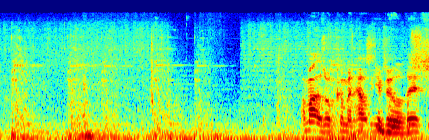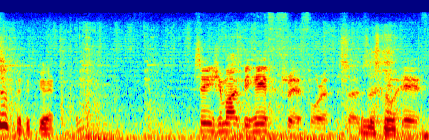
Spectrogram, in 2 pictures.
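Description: A welding tool hisses and crackles.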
